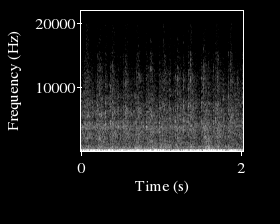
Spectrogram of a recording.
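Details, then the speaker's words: Packard custom restoration, engine with exotic dual carburetors on first start-up, exhaust not fully installed: a deep, steady low rumble that lays right down to idle and purrs smooth, with no misses or ticks. "It lays right down to idle and just purrs smooth. Look at that."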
